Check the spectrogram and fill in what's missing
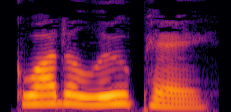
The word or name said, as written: guadalupe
